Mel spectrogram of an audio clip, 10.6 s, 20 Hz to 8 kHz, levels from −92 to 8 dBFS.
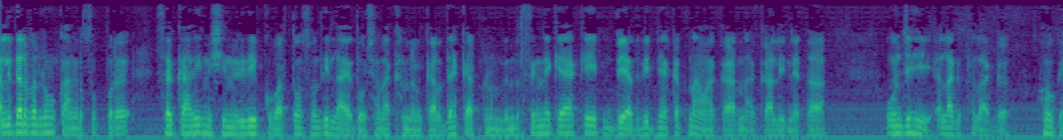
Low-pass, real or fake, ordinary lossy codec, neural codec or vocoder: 7.2 kHz; real; none; none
